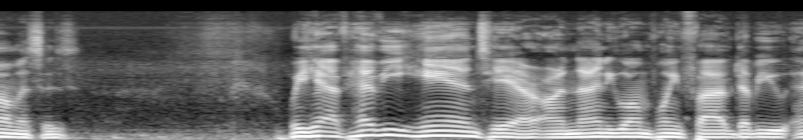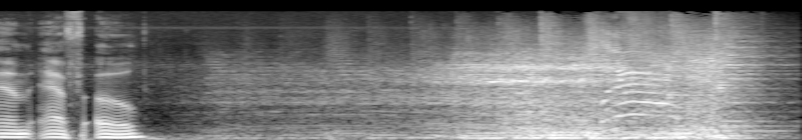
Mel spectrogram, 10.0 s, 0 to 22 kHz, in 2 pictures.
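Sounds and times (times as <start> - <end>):
speech: 0.0 - 0.6, 1.8 - 6.0
car engine and tire roar passing close by: 6.2 - 9.9.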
